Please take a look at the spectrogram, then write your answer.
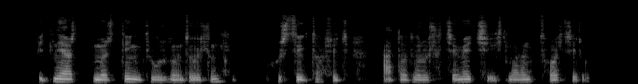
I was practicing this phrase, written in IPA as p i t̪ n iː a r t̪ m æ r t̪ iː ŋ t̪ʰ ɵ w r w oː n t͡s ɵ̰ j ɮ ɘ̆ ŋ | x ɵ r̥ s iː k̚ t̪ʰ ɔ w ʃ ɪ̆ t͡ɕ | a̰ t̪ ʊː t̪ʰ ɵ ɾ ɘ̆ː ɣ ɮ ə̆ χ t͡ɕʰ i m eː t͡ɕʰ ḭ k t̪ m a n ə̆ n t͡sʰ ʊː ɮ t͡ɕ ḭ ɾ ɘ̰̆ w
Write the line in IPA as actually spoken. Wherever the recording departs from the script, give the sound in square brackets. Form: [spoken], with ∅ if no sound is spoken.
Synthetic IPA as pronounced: p i t̪ n iː a r t̪ m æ r t̪ iː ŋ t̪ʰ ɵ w r [ɣ] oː n t͡s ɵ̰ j ɮ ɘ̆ ŋ | x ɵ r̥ s iː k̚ t̪ʰ ɔ w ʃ ɪ̆ t͡ɕ | a̰ t̪ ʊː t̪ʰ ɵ ɾ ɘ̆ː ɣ ɮ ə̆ χ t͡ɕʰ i m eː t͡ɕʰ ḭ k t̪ m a n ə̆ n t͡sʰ ʊː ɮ t͡ɕ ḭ ɾ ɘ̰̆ w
